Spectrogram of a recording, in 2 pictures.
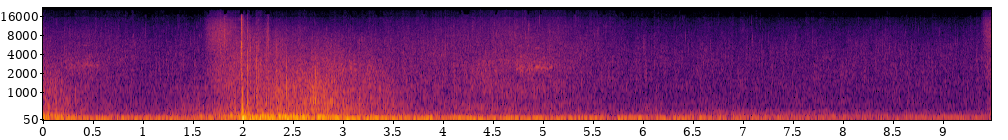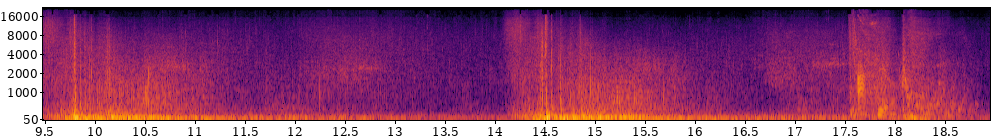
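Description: Confringo spells burst in Hogwarts Legacy during a Keeper trial, with four deep booming blasts, spaced several seconds apart and each rumbling off, over a low, steady ambient bed.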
